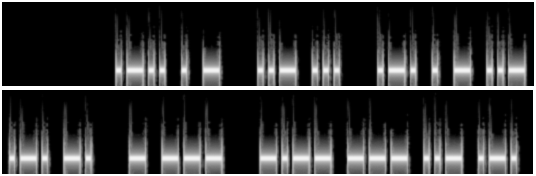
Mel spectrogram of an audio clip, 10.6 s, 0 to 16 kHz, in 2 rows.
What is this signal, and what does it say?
Morse code, heard as a keyed tone, about 22 wpm, 700 Hz. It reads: LET US RETURN TO YOUR
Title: Sentences from Top 800 Words 22wpm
